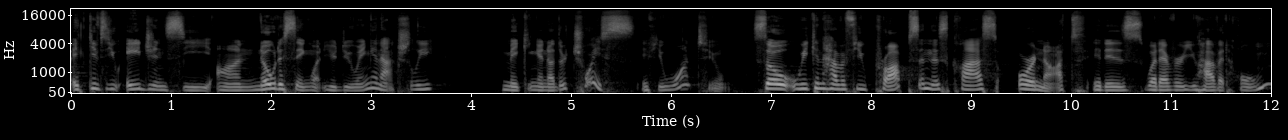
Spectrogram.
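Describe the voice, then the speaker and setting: A woman at a moderate pace with ordinary pitch variation, in a dry, close sound with no echo on a very clean recording with a silent background. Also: fairly low pitch for a woman. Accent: French. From France. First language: French. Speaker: dance and movement teacher. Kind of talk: movement class instruction.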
